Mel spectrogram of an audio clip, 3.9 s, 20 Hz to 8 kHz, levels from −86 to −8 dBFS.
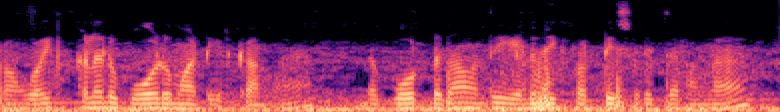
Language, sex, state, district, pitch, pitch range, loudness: Tamil, male, Tamil Nadu, Namakkal, 125 Hz, 120-130 Hz, -17 LUFS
